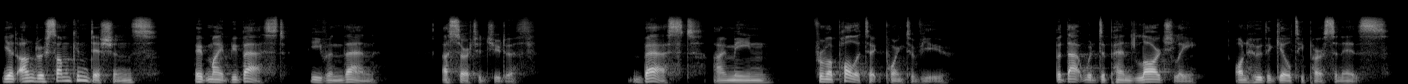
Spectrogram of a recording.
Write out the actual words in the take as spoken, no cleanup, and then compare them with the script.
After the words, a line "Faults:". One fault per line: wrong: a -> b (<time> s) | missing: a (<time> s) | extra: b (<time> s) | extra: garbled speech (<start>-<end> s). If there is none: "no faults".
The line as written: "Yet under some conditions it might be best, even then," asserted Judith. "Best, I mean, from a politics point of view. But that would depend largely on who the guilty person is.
"Yet under some conditions it might be best, even then," asserted Judith. "Best, I mean, from a politic point of view. But that would depend largely on who the guilty person is.
Faults:
wrong: politics -> politic (8.3 s)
